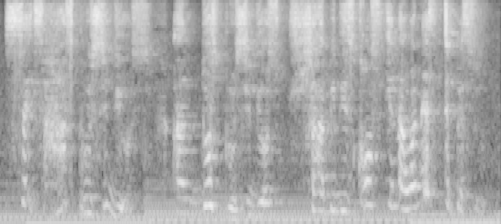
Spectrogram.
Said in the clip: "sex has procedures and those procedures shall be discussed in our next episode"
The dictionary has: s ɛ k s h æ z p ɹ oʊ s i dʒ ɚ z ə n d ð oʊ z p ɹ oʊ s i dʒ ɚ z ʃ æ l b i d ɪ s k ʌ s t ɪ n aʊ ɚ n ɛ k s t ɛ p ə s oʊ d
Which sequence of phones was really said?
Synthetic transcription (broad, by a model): s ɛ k s h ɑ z p ɹ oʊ s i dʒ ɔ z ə n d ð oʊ s p ɹ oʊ s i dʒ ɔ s ʃ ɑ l b i d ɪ s k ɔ s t ɪ n aʊ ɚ n ɛ k s t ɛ p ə s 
